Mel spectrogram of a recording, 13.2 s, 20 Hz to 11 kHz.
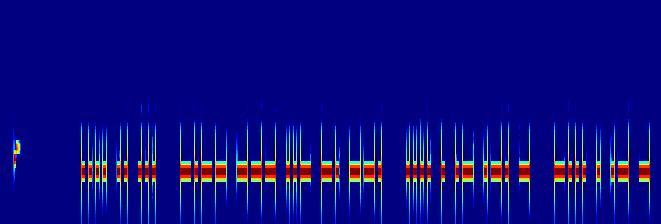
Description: Morse code, heard as a keyed tone, about 17 wpm, 700 Hz. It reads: HIS YOUNG HEART BEAT
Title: Sentences from Top 1300 Words 17wpm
